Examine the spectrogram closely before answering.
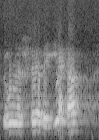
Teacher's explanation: In Spain, it becomes una servilleta, and there is a Y sound in the middle of the word.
